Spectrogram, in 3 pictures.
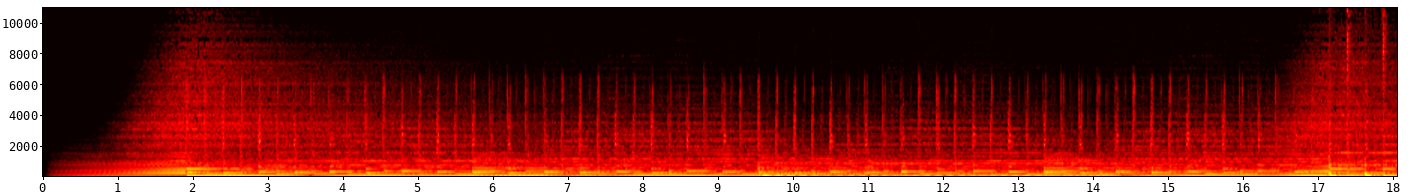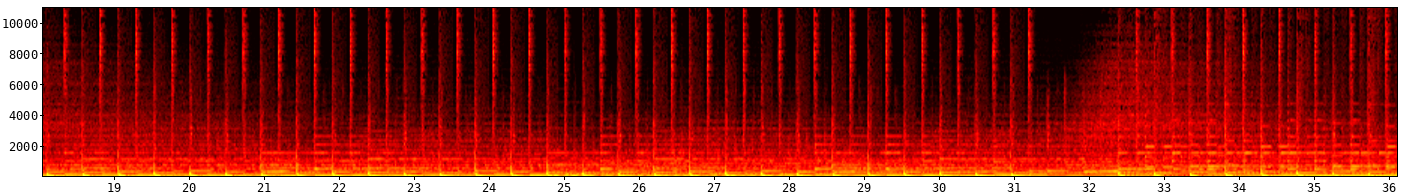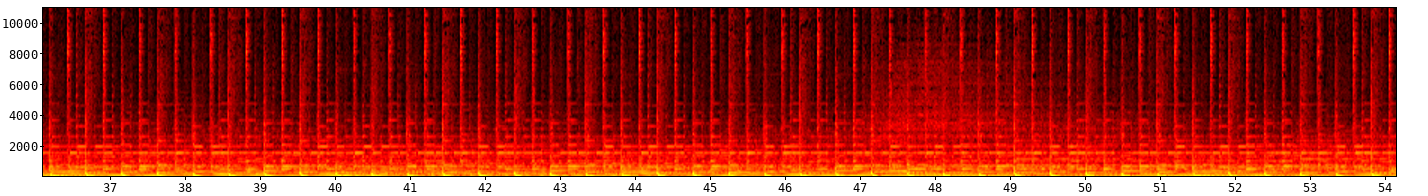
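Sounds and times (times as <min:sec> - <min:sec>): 
corporate music: 0:00.3 - 0:54.1.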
